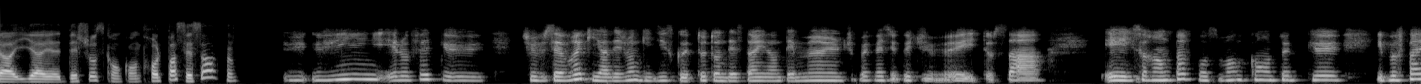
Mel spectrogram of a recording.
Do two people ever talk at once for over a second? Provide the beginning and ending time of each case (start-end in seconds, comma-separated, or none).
none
